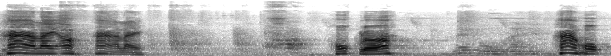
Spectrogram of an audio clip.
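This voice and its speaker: A man's voice: high voice, extremely slow, sharp tone. A man with a Northeastern Thai accent chatting casually and coaxingly, repeating short questions insistently. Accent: Northeastern Thai (Isan). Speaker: video host talking to a pet bird.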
